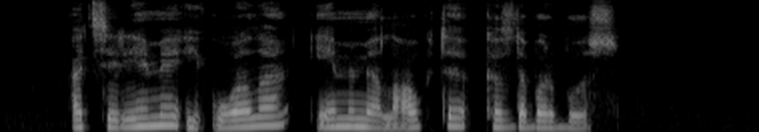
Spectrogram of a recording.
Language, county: Lithuanian, Vilnius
